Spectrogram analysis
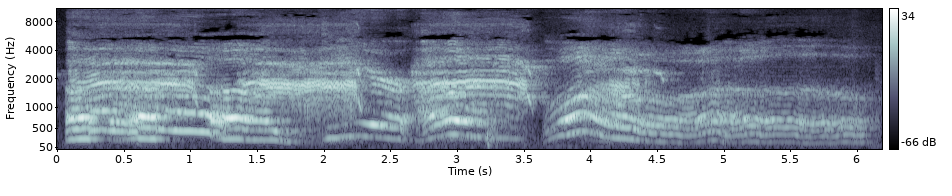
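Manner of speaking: very loud crying monkey howl; monkey wail. Acted. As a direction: howl it back like a wailing monkey. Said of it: "and said".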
